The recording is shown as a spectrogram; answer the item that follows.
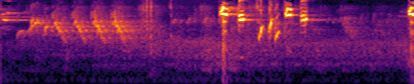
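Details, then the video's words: Goldfinch song in April: a soft run of rapid high twitters, a short pause, then a louder burst of liquid, tinkling notes dipping and rising, ending with one sharp chirp. "Cântec sticlele luna aprilie"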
